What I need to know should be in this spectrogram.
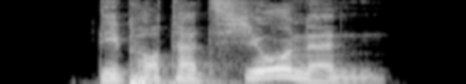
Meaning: plural of Deportation
- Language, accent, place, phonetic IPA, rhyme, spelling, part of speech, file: German, Germany, Berlin, [depɔʁtaˈt͡si̯oːnən], -oːnən, Deportationen, noun, De-Deportationen.ogg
